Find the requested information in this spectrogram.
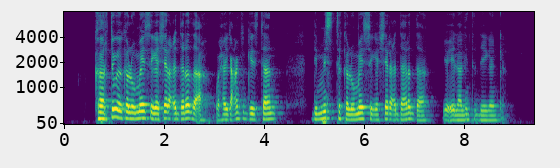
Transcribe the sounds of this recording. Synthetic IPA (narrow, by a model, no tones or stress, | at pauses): kʰaːrt̪ʰʊɣɐkʰɐlʊːmɛjsɪɣɐʃɐɾʕɪd̪ɐɾɐðɐ̰ʔɐhwʔɑ̰ħɑjɡɑʕɑŋkʰɐɡɛjst̪ʰaːn | d̪ɪmɪst̪ʰɐkʰɐlʊːmɛjsɪɣɐʃɐɾʕɪd̪ɐɾɐd̪ɐ | jɔɪlaːlɪnt̪ʰɐd̪ɛːɣaːŋkʰɐ̥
